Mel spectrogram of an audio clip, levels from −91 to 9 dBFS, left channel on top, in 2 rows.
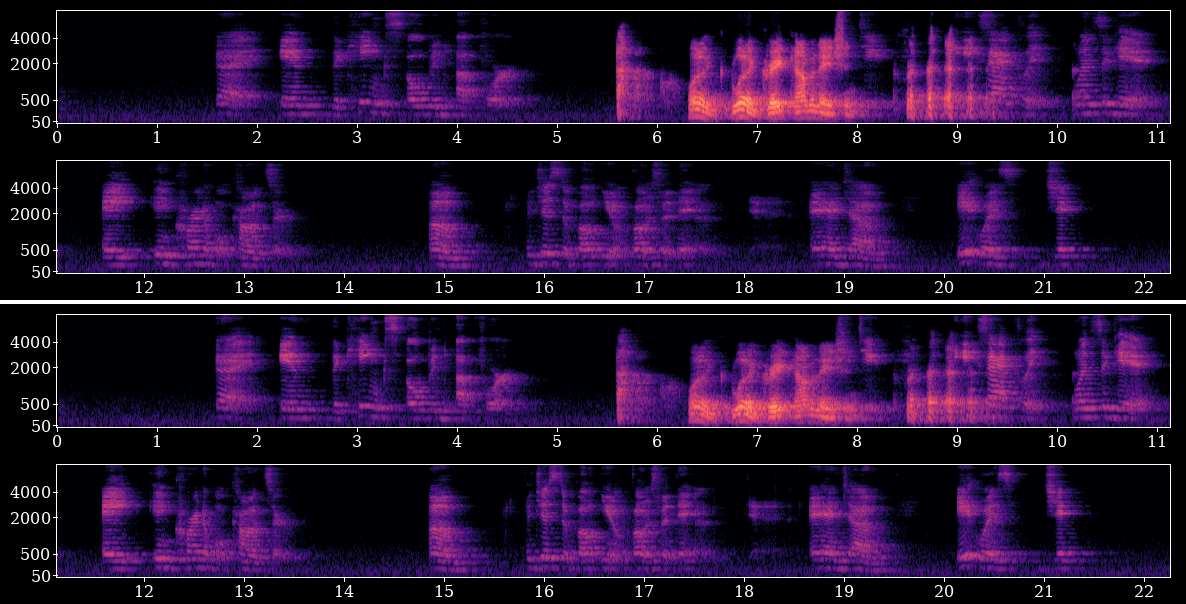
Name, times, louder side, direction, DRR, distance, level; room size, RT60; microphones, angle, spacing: voice 1, 1.6-2.0 2.2-4.5 7.9-8.5 9.0-9.8 10.2-10.9 11.6-13.4 14.8-15.2 15.8-17.6 18.0-18.3 18.6-19.4 20.1-20.7 21.0-21.2, right 4 dB, 70° right, 0 dB, 1.4 m, -41 dB
voice 2, 5.6-5.9 6.3-8.0 8.5-9.0, left 4 dB, 60° left, 12 dB, 0.4 m, -21 dB
7.5 x 4.6 x 2.9 m, 0.80 s
head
